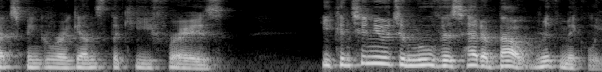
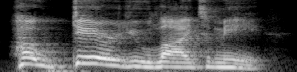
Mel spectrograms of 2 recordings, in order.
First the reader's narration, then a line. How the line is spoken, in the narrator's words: Yi shouted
